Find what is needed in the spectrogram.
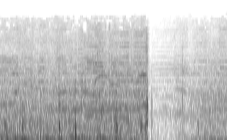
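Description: Background music, broken about one and a half seconds in by a single sharp crack of a cricket bat striking the ball, after which the sound briefly drops away.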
